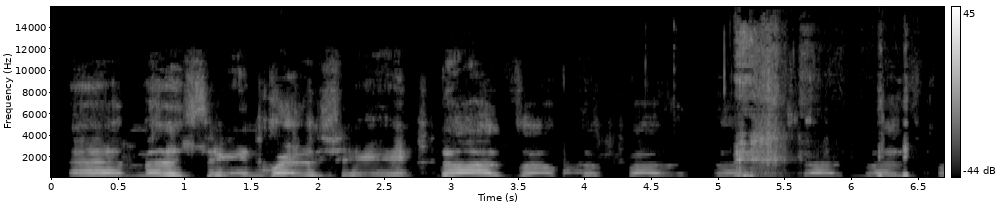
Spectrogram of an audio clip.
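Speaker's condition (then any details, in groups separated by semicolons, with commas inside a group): Friedreich's ataxia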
